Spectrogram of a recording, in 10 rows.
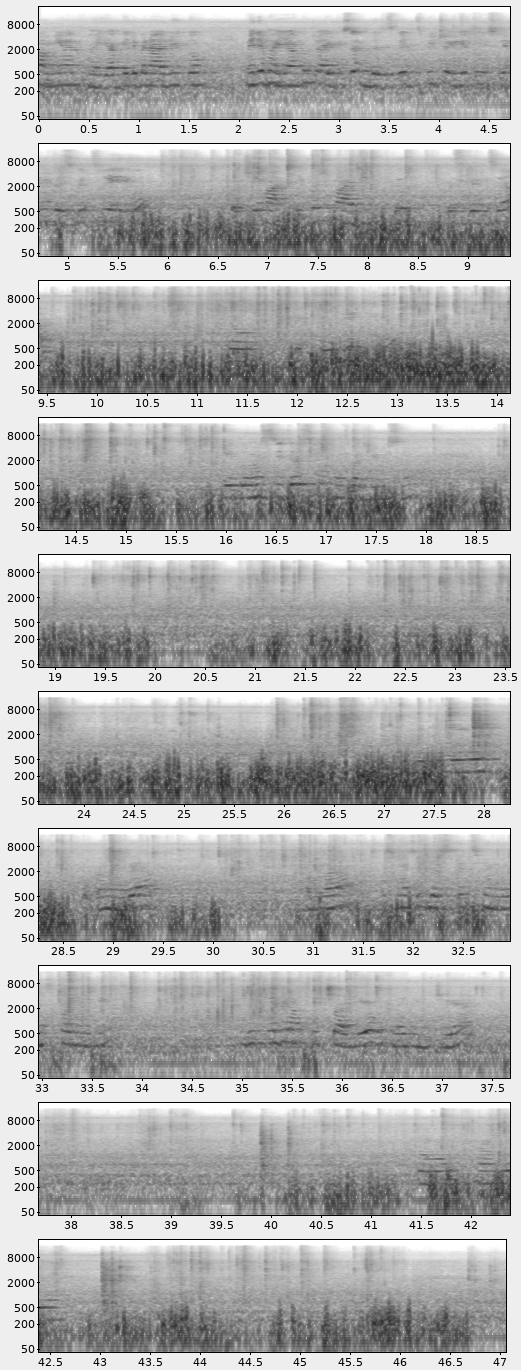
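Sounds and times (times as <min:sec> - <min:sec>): person speaking: 0:00.0 - 0:09.8, 0:11.0 - 0:13.0, 0:15.9 - 0:18.2, 0:27.2 - 0:29.7, 0:30.8 - 0:33.9, 0:34.9 - 0:37.5, 0:41.4 - 0:42.8
plastic wrapper crinkling: 0:04.1 - 0:17.6, 0:18.7 - 0:47.0.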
